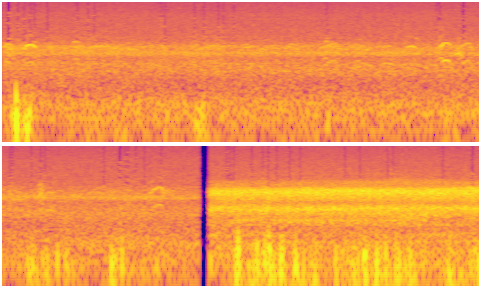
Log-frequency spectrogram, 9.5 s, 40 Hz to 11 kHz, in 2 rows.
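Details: Mixed goose flock of Snow Geese with Greater White-fronted Geese and possibly Ross's Geese, filling the sky in southern Indiana on a cold January 2023 afternoon; distant scattered honks swell into a loud, dense roar of calling geese.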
